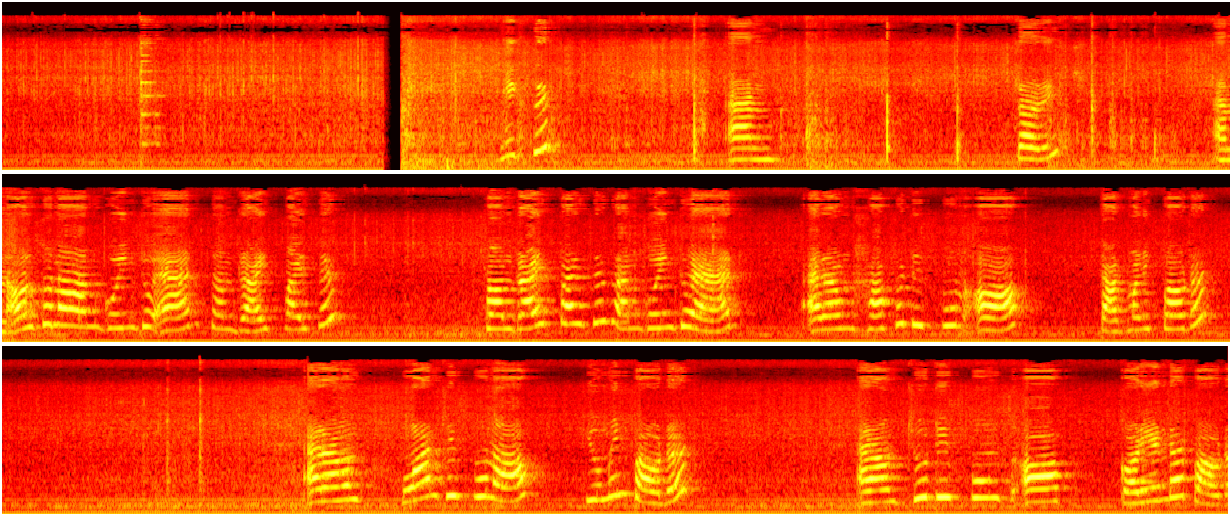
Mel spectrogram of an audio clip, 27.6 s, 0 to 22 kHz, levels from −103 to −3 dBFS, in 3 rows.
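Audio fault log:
No faults are heard anywhere in this clip. There is nothing to log for any time range.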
